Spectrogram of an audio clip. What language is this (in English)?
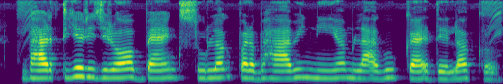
Maithili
